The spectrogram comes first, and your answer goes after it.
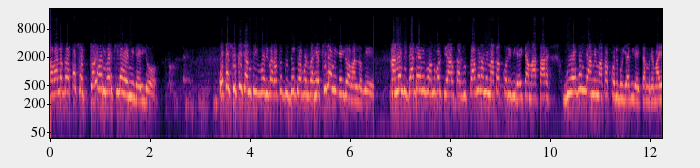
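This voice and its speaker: A middle-aged woman with a Sylheti accent, venting in an aggrieved, repetitive way during a heated family phone conversation. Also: very high voice. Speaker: caller. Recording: tinny, phone-like call recording.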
